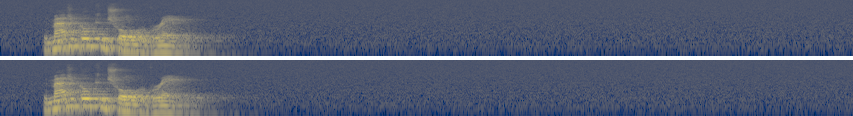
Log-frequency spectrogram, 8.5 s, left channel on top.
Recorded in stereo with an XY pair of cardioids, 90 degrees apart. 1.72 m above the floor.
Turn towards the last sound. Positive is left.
turn(degrees=-20)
